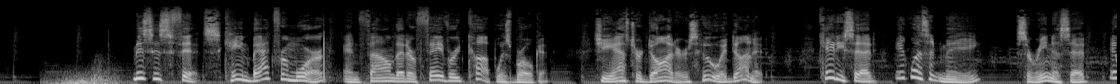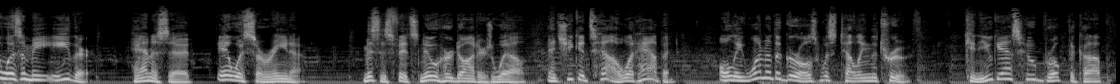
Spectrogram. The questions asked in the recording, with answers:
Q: Can you guess who broke the cup?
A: So Serena is the honest girl, and Katie is the guilty one.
